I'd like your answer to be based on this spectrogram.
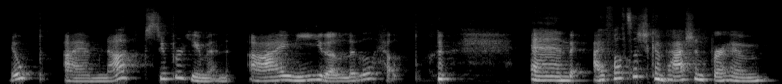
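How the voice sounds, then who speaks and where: Woman, 30s, slightly low pitch, earnest reflective storyteller. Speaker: blogger sharing a personal story. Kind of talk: reflective personal talk to camera.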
